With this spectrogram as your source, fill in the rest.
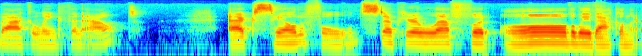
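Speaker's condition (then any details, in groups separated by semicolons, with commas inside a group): No condition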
